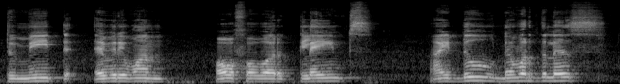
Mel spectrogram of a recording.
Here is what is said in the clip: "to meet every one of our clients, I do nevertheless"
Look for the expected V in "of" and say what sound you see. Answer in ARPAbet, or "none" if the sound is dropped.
F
